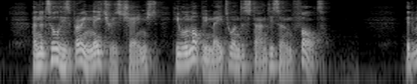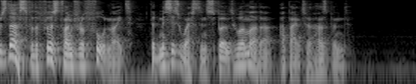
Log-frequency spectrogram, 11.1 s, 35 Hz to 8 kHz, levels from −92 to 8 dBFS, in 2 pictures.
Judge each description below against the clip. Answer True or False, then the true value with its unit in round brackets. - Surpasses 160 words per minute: True (200 wpm)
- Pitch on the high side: False (110 Hz)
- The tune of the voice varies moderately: False (6.1 semitones)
